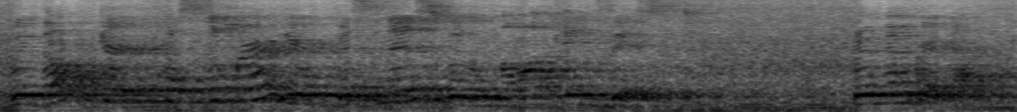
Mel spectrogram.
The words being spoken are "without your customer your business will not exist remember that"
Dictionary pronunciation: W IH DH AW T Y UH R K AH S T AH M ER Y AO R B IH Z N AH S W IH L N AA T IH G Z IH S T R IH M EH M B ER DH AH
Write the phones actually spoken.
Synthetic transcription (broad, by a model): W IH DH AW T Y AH R K AH S T AH M ER Y AO R B IH Z N AH S W IH L N AA T IH G Z IH S T R IH M EH M B ER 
